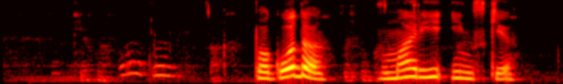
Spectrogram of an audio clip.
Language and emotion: Russian, neutral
